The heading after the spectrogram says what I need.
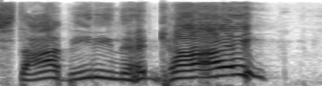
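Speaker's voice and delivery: loud, slow police shout. Retelling a cop's warnings to a man eating a face: imitating a cop yelling. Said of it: "the cop yells".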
